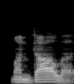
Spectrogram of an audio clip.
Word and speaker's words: mandala: Now, the word mandala means circle. It's also pronounced mandala if you prefer. Both pronunciations are perfectly fine.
